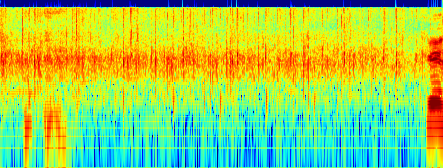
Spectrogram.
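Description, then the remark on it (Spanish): An audience applauds the Lord during a sermon, steadily for about three seconds: a dense, even wash of clapping at moderate volume, with a brief murmur of voices near the start. “Déle un aplauso al Señor, gloria a Dios.”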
